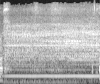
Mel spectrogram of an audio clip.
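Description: Vehicle engine running steadily, a low even hum.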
